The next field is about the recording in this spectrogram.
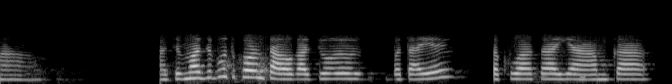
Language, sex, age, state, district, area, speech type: Hindi, female, 18-30, Bihar, Samastipur, urban, conversation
